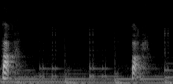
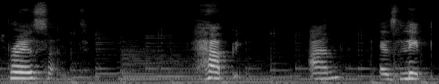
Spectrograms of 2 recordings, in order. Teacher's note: The air is kept and pressured for a second and the open lips. There is a small explosion of air when the lips open. · There is a small explosion of air when the lips open. The place of articulation is bilabial.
